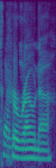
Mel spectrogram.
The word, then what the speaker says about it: Carano: that i said about riza skywalker or uh carano uh go ahead knowing his chris come find pronounced corona chris all right where can they find the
